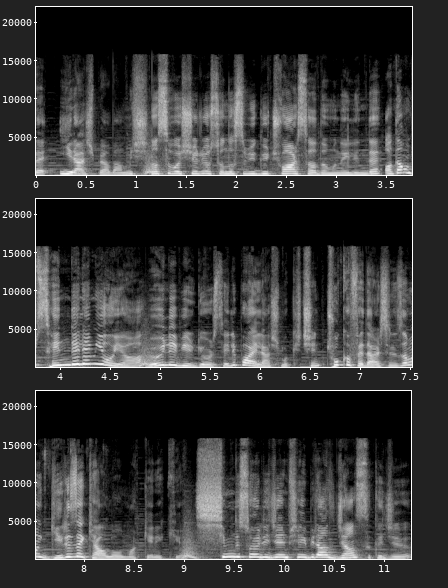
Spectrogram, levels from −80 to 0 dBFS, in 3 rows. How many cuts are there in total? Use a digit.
3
